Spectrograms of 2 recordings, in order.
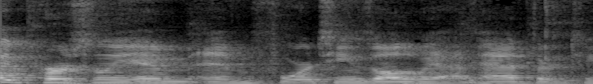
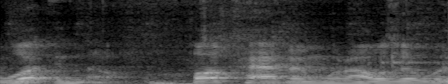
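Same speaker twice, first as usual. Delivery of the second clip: ordinary talk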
